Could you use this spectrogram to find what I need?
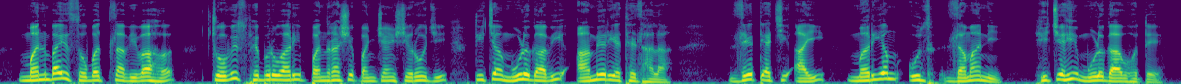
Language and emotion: Marathi, neutral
